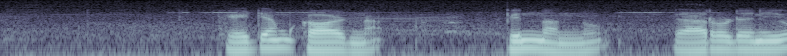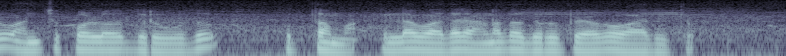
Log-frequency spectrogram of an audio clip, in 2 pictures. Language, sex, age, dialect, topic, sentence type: Kannada, male, 25-30, Central, banking, statement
